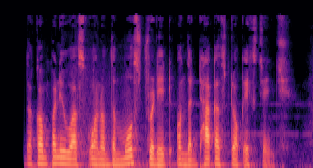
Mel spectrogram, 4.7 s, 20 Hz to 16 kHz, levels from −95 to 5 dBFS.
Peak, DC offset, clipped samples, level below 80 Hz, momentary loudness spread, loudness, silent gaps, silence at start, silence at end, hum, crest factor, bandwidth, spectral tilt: 0 dBFS; under 0.1%; under 0.1%; -46 dBFS; 14 LU; -21 LUFS; none; 0.4 s; 0.4 s; none; 22 dB; 11.5 kHz; -6.5 dB/octave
